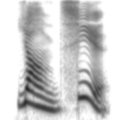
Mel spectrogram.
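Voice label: "氧气", Mandarin Chinese; HSK6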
